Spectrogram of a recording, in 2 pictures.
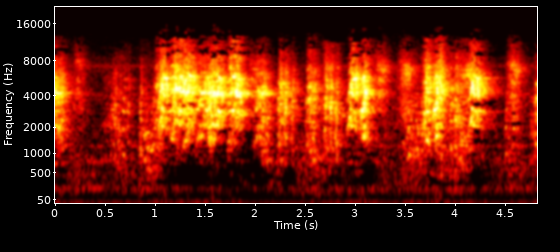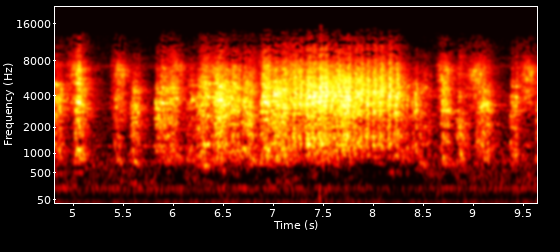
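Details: Yellow-chevroned parakeet flock feeding on fruit in a Brazilian backyard: dense, overlapping harsh squawking chatter, high-pitched and rapid, with scratchy shrieks rising and falling in bursts and almost no pauses.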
